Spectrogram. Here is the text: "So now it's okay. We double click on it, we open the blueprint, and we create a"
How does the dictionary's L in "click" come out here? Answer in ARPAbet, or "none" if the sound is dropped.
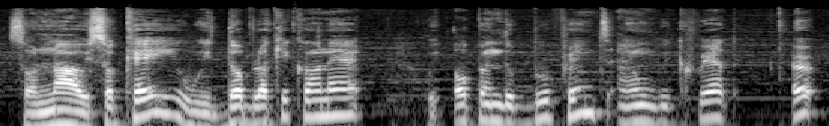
none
